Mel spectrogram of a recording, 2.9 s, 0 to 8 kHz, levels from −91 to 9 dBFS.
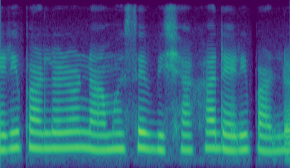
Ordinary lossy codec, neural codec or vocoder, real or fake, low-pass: none; none; real; 7.2 kHz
